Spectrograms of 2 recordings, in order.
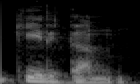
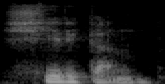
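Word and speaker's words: kyrkan: হয় আবার এটা দেখেন কিরকান এটা আসলে হবে শিরকান কে এর পরে যদি ই থাকে তাহলে এটার উচ্চারণ হবে শি শিরকান এটা ইয়গ এটা সবসময়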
